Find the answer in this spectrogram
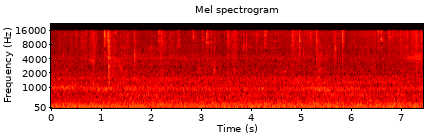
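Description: Steady low rumble inside a moving Shinkansen bullet train car, with a faint steady whine above it.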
